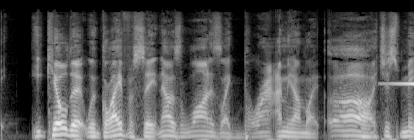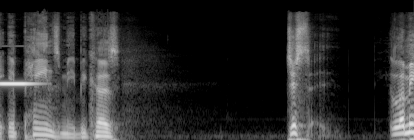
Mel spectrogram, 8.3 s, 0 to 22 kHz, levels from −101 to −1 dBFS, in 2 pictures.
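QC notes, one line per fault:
3.78–4.65 s, loudspeaker feedback squeal: after "I'm like oh it", a steady 1.9 kHz tone swells over roughly 0.4 s to about 10 dB above the speech, then stops before "me because". The microphone is re-amplifying its own loudspeaker, with loop gain above unity at that frequency.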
